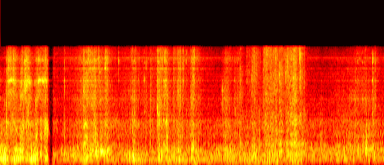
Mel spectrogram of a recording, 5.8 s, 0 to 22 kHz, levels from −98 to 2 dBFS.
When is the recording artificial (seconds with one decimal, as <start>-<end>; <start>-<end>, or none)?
0.0-3.6; 4.6-5.8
